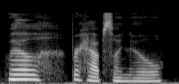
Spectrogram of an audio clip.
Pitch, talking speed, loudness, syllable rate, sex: 185 Hz, 135 wpm, -18 LUFS, 4.0 syllables/s, female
